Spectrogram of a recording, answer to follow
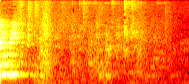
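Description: A dog gives a short, loud whine right at the start, falling in pitch, followed by softer fading sounds.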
